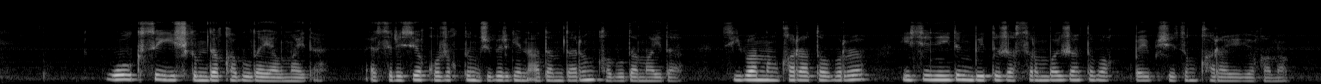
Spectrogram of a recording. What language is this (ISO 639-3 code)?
kaz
